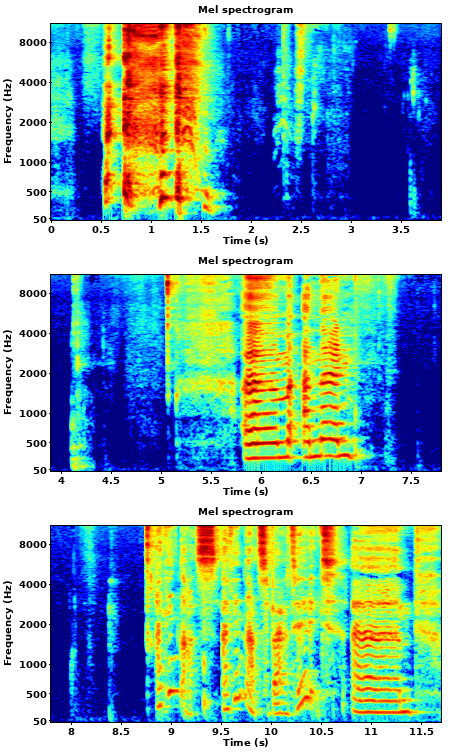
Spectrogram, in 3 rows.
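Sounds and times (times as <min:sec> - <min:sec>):
harsh coughs: 0:00.6 - 0:01.8
speech: 0:05.8 - 0:07.1, 0:09.2 - 0:11.6.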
